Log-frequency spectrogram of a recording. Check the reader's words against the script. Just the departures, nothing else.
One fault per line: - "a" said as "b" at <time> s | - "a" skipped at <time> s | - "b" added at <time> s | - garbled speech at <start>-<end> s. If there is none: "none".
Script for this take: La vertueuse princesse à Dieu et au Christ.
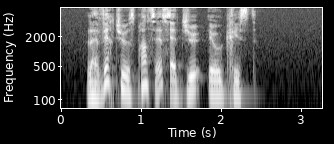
none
